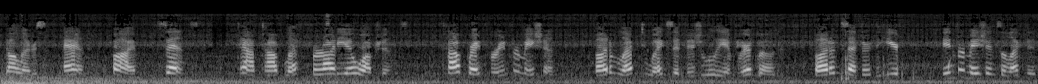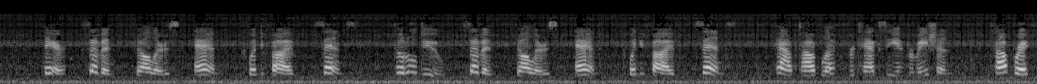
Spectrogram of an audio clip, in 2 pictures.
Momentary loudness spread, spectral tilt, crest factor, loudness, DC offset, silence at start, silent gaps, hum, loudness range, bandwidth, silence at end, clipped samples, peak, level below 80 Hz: 14 LU; -2.5 dB/octave; 20 dB; -23 LUFS; 0.1%; 0 s; none; none; 3 LU; 11.5 kHz; 0 s; under 0.1%; -4 dBFS; -44 dBFS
